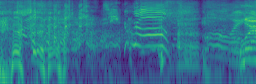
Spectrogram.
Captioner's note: everyone laughing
